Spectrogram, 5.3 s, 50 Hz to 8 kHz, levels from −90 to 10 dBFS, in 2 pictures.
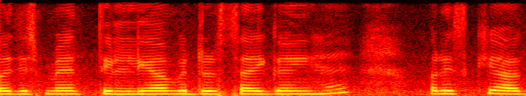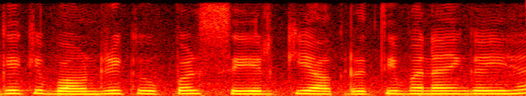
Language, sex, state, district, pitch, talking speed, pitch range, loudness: Hindi, female, Uttar Pradesh, Lucknow, 245 Hz, 215 wpm, 240-255 Hz, -16 LUFS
